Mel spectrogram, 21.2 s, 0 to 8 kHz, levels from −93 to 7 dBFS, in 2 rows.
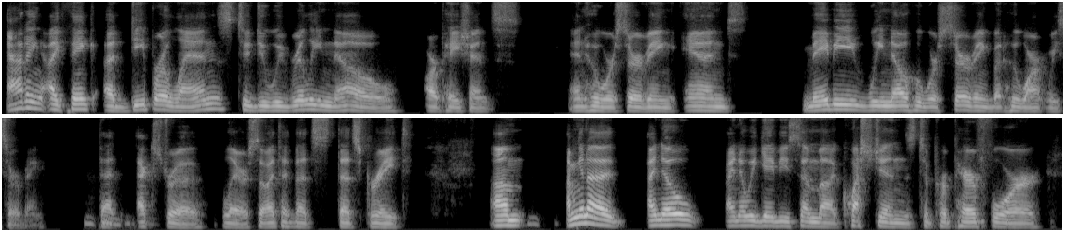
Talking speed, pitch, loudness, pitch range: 155 wpm, 110 Hz, -27 LUFS, 100-125 Hz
